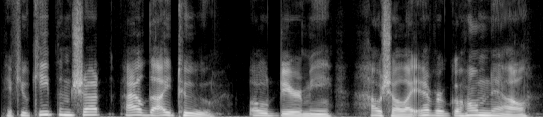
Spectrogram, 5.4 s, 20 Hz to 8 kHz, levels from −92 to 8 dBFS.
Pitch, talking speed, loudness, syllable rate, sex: 145 Hz, 200 wpm, -15 LUFS, 4.2 syllables/s, male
